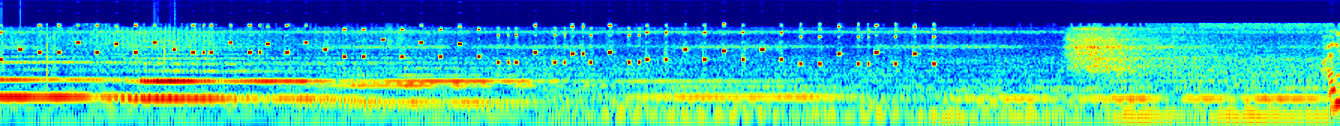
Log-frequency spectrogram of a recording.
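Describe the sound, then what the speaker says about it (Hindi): A mobile phone rings from behind a closed door in a Hindi TV horror serial, playing a steady repeating electronic ringtone melody with beeping notes over a low hum. The ringtone cuts off near the end and a burst of noise follows. "मोबाइल की आवाज आ रही है।"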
